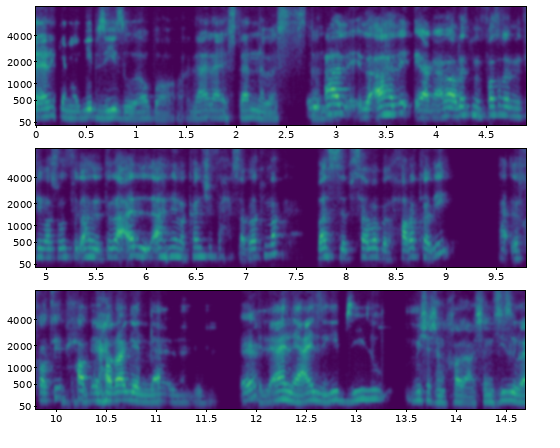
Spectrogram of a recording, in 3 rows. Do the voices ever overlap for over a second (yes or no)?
no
